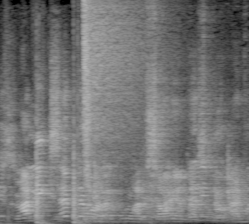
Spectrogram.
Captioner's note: hiss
